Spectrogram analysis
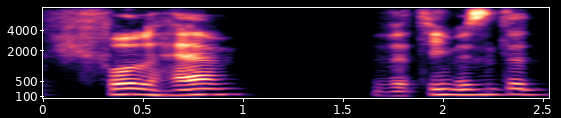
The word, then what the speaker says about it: Fulham: But isn't like Fulham the team, isn't it pronounced Fulham? Everybody says Fulham. Yeah, Fulham. Yeah, you don't say like West Ham, but Fulham. It's like Fullum. Yeah. Not H-A.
